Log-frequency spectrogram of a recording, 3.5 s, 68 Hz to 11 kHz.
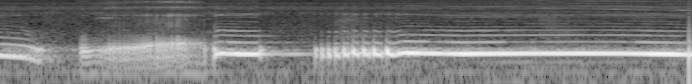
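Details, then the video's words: Lure recording of a puter pelung dove, used to make doves sing: a rough rising note, a brief flat tone, then a rapid run of stuttered pulses flowing into a long, even, low-pitched sustained coo. "PANCINGAN PUTER GACOR 100% JOSS TERBAIK 2024, PUTER BAHAN BAKALAN PASTI CEPAT NYAUT BUNYI !!!"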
